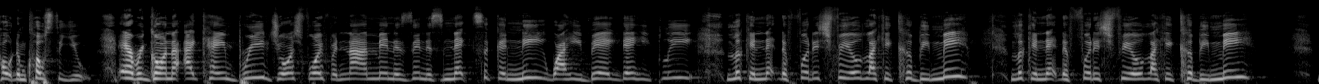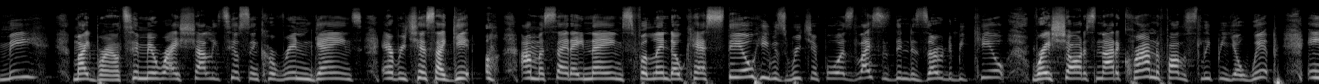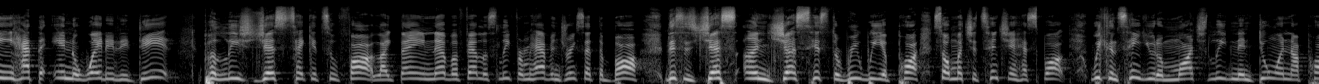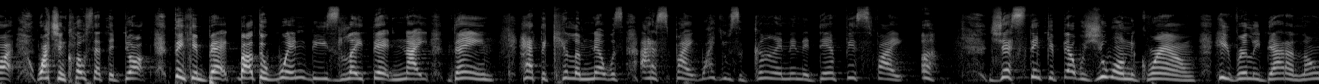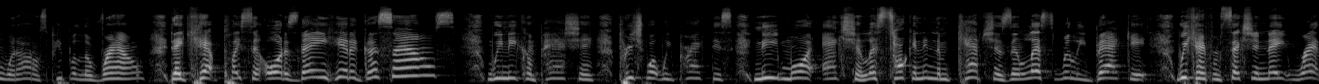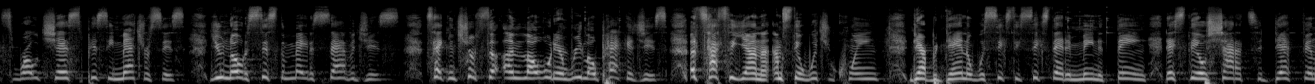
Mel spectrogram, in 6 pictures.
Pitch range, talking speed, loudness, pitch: 250-285 Hz, 205 wpm, -26 LUFS, 270 Hz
